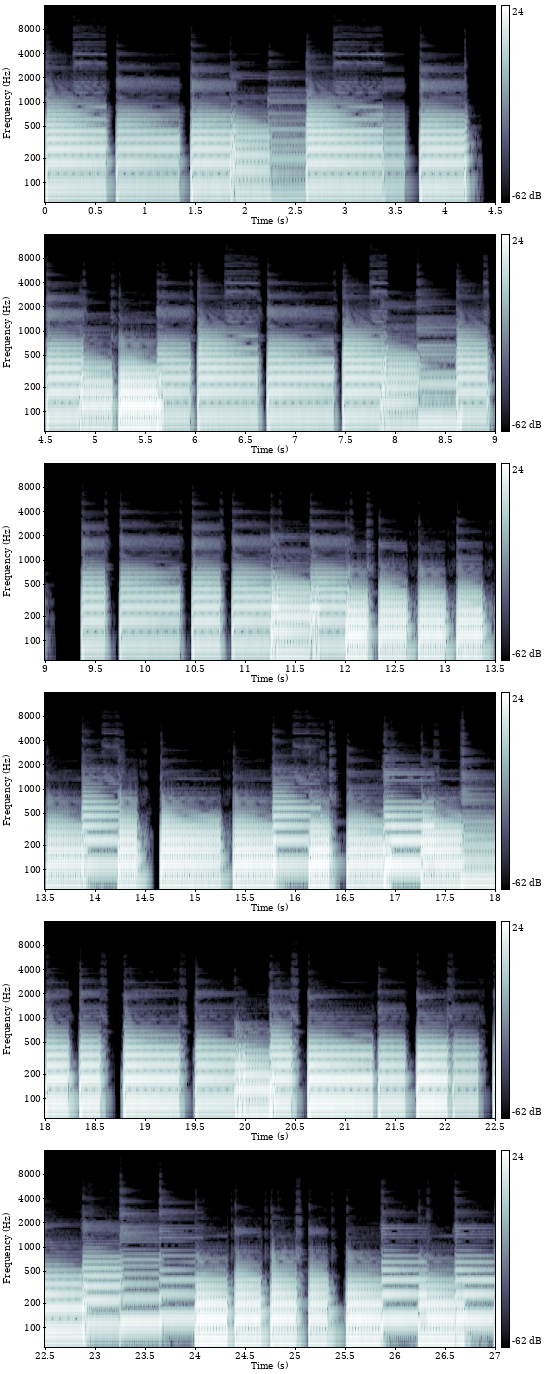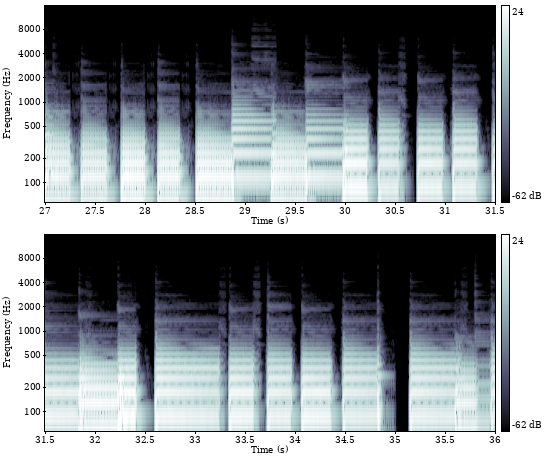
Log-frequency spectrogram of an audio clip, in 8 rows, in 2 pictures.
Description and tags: Song3 BASS Fa 4:4 80bpms
80, Bass, Chord, Fa, HearHear, beat, blues, bpm, loop, rythm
